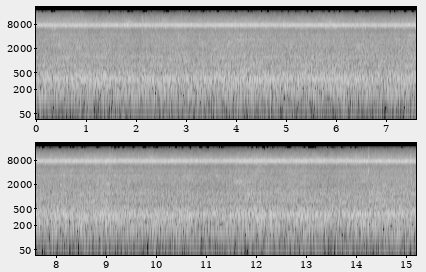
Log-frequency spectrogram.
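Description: Steady, loud droning noise with a constant low hum and a thin, steady high-pitched tone above it, unchanging throughout; no gunshots.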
